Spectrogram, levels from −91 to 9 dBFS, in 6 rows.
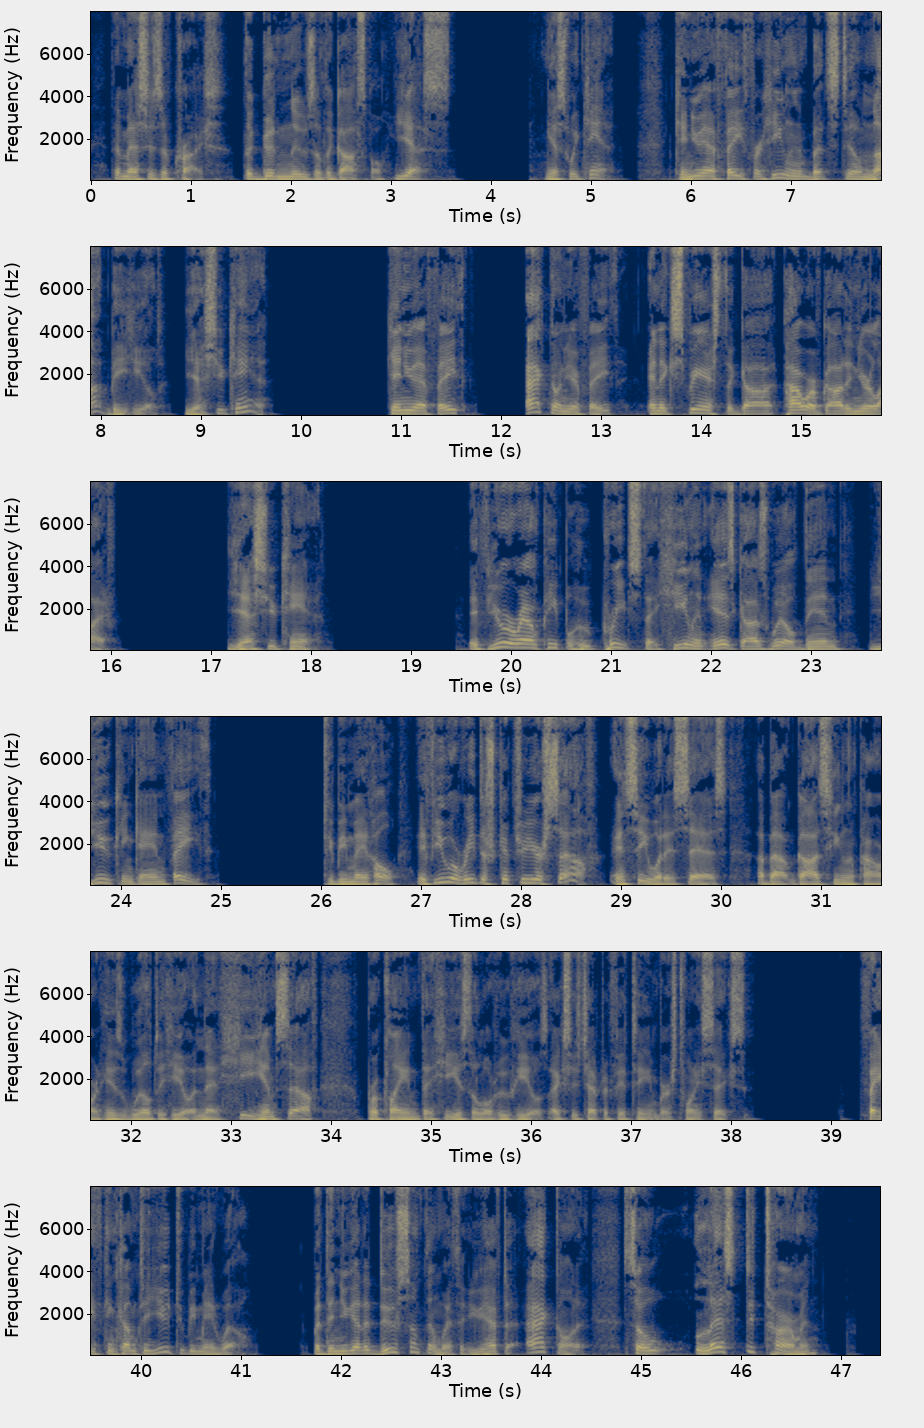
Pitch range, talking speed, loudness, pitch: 100-130 Hz, 170 wpm, -24 LUFS, 110 Hz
